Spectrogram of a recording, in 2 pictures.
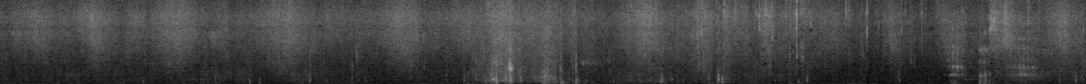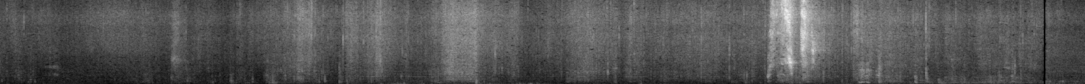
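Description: Macaques giving occasional short calls over a quiet background, with a brief, loud, high-pitched outburst near the end.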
